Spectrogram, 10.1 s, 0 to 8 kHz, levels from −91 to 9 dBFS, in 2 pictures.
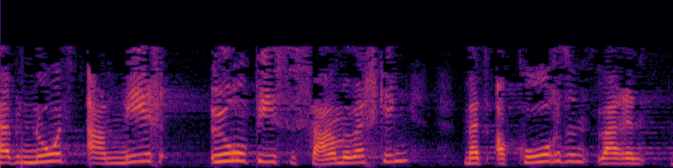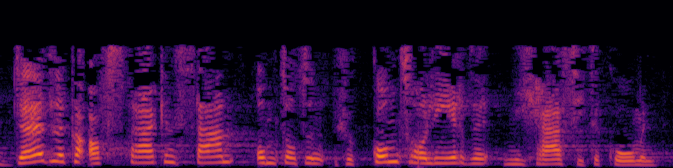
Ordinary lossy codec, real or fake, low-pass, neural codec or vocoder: MP3, 24 kbps; real; 7.2 kHz; none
